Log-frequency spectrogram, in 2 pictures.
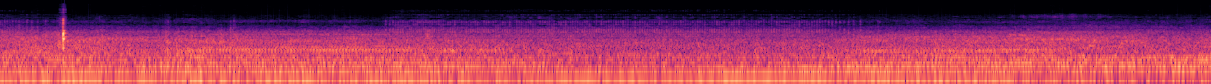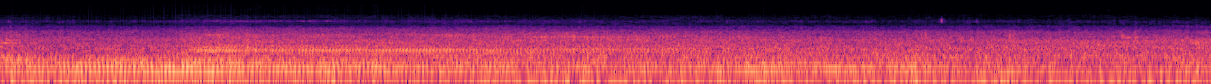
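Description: Road traffic heard from a moving bicycle: car engines and tyres running past in a steady noise, now and then rising as a car draws alongside. A single sharp click about half a second in.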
